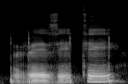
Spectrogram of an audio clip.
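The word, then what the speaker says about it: visitent: Vous visitez.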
